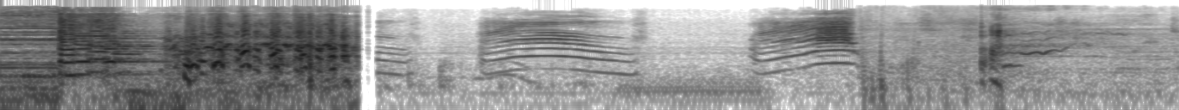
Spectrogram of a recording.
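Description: A tabby cat yowling at another cat: two drawn-out calls that rise and fall in pitch, around four and six seconds in. Before them, loud music cuts off abruptly just under three seconds in.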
